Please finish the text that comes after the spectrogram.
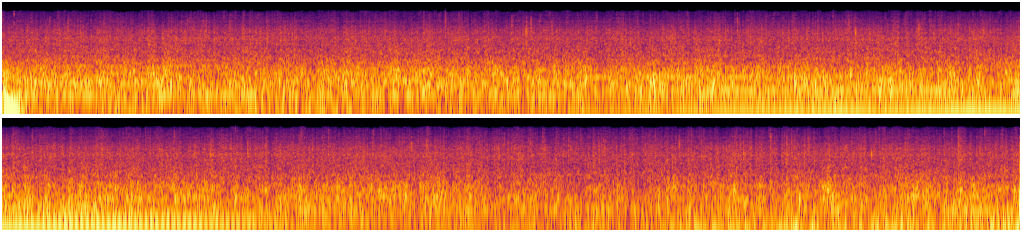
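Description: Steady, soft rain patters against a window glass with a continuous hiss and a low rumbling undertone, unbroken by any voices.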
